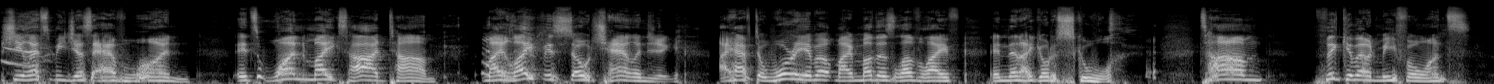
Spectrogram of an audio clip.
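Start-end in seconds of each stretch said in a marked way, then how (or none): 2.3-14.7 put-on fourteen-year-old voice. Acting out a teenager complaining to Tom in a comedy bit: put-on teenager voice. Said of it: "genuinely hurting my voice to do".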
